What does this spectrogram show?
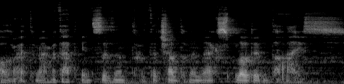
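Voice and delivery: quiet, close, confidential whisper. A character leans close so as not to cause panic: whispering. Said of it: "so I'm gonna whisper this to you".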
